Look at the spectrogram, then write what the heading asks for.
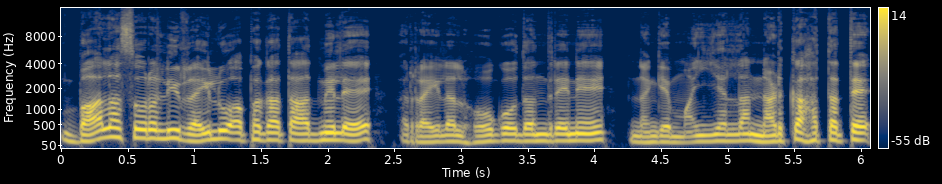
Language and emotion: Kannada, fearful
